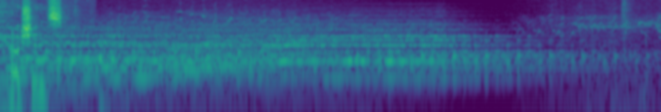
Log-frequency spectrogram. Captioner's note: birds chirping; bright music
